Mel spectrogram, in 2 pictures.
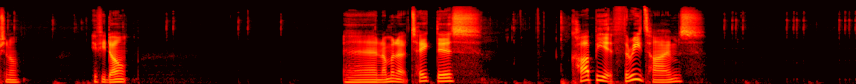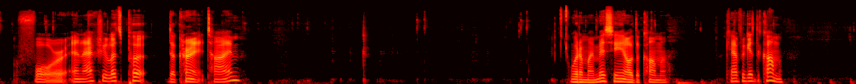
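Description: A young man talks calmly into a close microphone, in short bursts with pauses.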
